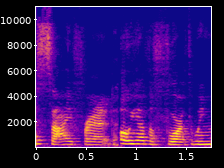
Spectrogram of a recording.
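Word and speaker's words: Seyfried: How do you pronounce her last name? Amanda Sai Fred.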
